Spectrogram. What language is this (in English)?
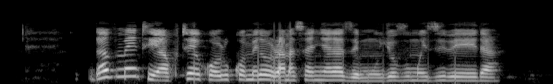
Ganda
